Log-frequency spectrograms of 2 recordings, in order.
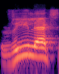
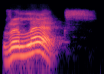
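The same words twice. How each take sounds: First: relax wrongly said "REE-lax", first vowel long; long first syllable. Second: relax as quick "ri" plus long, stressed "LAAX"; short first syllable. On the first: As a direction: stretch the opening of relax into a stressed "REE". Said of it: "relax नहीं कर रहे". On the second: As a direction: clip "रि" and hold "lakhs" in relax. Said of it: "री को हम short कर रहे हैं". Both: Shown as a demonstration.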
